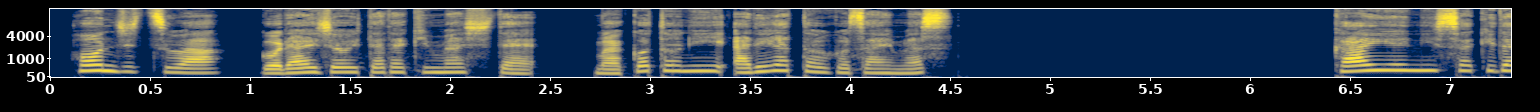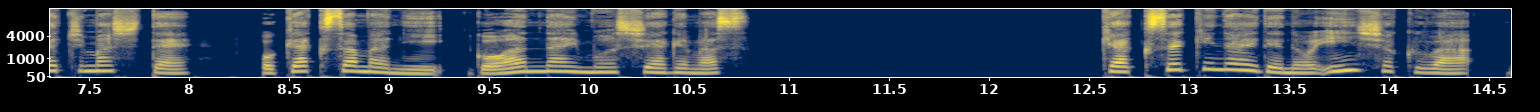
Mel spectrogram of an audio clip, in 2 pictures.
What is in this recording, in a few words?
stadium announcement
